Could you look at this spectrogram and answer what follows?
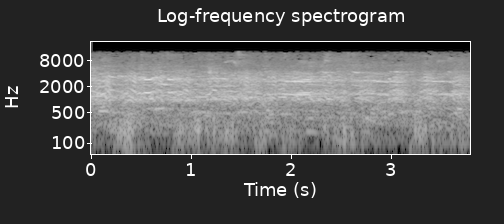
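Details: Noisy gulls in the Nesebar area of Bulgaria, several birds giving overlapping harsh, honking calls with a rough, wavering quality, a steady chorus with no pauses, over a busy outdoor background hum.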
